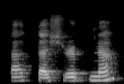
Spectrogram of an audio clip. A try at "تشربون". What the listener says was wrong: Yeah, so the ra should have a fatha instead of a kasra. Tashribna.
